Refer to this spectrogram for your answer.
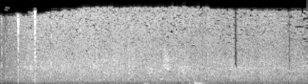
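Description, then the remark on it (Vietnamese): A round of applause, a dense, steady wash of many hands clapping at an even level for about five seconds, with no voices over it. “Xin cho ông cụ một tràng pháo tay.”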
